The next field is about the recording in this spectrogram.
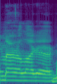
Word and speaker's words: Mar-a-Lago: Am I saying that right? – Yeah, Mar-a-Lago.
